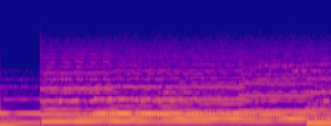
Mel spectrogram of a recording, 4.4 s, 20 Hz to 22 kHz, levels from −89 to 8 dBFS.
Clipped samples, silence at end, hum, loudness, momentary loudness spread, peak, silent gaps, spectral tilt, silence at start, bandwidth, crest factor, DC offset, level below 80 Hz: under 0.1%; 0 s; none; -25 LUFS; 5 LU; -12 dBFS; none; -10.5 dB/octave; 0 s; 5.8 kHz; 12 dB; under 0.1%; -40 dBFS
